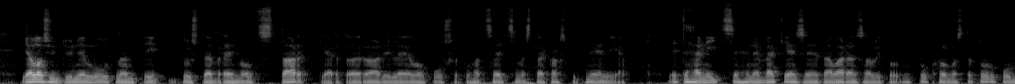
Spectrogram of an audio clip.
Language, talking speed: Finnish, 120 wpm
